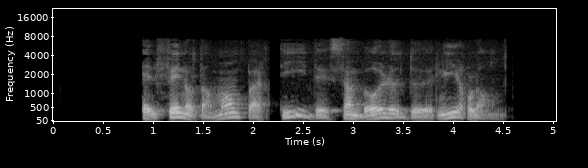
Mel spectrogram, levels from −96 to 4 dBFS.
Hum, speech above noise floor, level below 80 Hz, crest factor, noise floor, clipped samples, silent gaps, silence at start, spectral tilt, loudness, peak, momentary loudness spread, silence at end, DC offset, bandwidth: none; over 61 dB; -66 dBFS; 18 dB; under -90 dBFS; under 0.1%; none; 0.9 s; -8 dB/octave; -30 LUFS; -12 dBFS; 8 LU; 0.6 s; under 0.1%; 7.6 kHz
